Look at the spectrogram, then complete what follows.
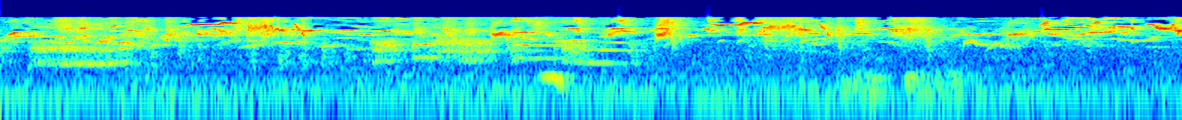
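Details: Oriental magpie-robins, a Vietnamese and an Indonesian bird in a singing competition, pour out crowded, varied phrases: piercing whistles, rasping notes and steady mid-pitched whistled tones, with a brief low knock in the background.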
